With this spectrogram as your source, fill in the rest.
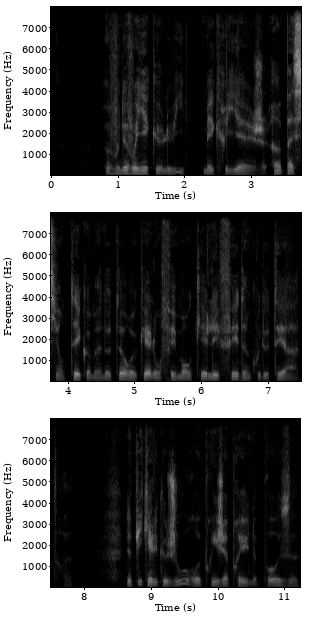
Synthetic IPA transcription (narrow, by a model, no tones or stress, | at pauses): vunəvwajekəlɥi | mekχijɛʒɛ̃pasjɑ̃t̪ekɔmɛ̃not̪œʁokʲɛlɔ̃fɛmɑ̃kʰʲelefɛd̪ɛ̃kʰud̪ət̪ea̰t̪χə | d̪̥əpɥikʲɛlkəʒuʁːəpχiʒapχɛynpʰoz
